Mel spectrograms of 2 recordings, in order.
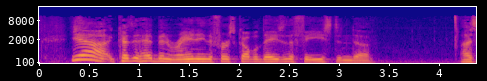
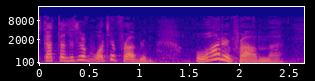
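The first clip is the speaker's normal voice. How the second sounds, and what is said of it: Put-on thick German accent, elderly woman. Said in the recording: “Old German woman ... she's got this thick accent.”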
